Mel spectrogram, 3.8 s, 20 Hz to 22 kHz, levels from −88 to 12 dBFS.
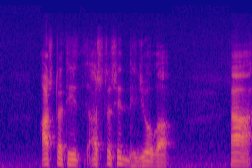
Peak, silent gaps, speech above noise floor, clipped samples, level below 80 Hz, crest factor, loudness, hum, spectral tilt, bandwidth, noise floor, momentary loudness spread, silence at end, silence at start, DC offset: -8 dBFS; none; 30 dB; under 0.1%; -62 dBFS; 24 dB; -31 LUFS; none; -4.5 dB/octave; 19.5 kHz; -59 dBFS; 8 LU; 0 s; 0.6 s; under 0.1%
